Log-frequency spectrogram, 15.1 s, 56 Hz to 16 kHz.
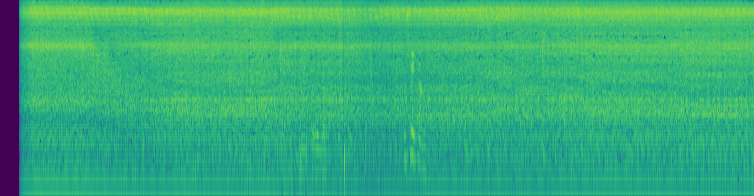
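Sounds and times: car engine idling: 0:00.4 - 0:15.0.

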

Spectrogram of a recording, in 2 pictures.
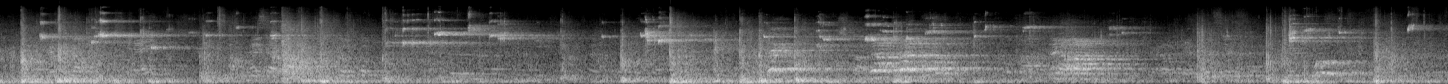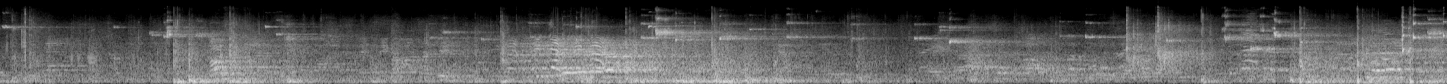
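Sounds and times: sneaker squeaks: 0:00.0 - 0:28.9
players shouting: 0:07.6 - 0:11.3, 0:18.9 - 0:22.6.

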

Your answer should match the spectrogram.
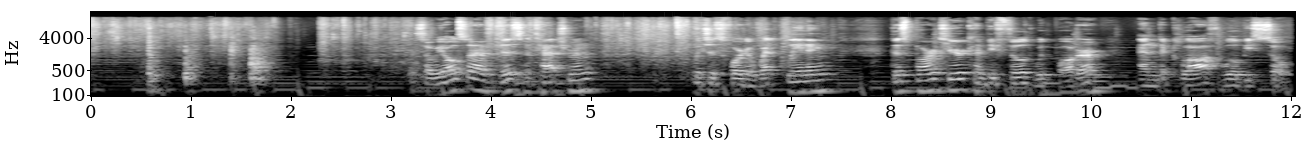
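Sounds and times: plastic bags crinkling: 0:00.0 - 0:07.5.

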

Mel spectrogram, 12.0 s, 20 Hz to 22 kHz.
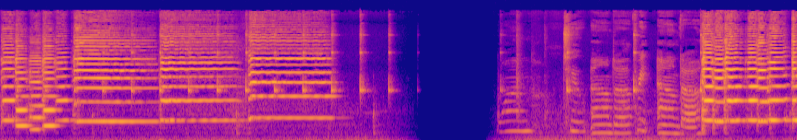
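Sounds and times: solo viola playing: 0:00.0 - 0:05.1, 0:10.5 - 0:11.9.

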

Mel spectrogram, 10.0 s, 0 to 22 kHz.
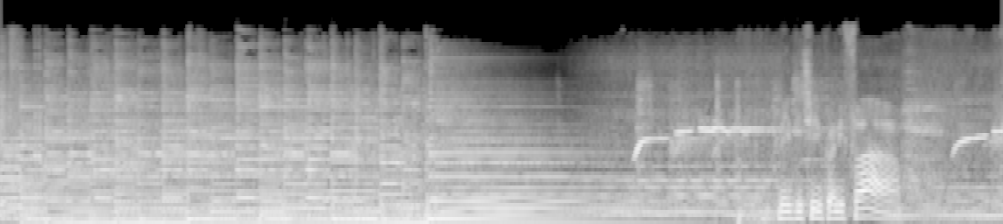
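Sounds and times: acoustic guitar chord ringing: 0:00.0 - 0:09.3
whistled note: 0:06.3 - 0:07.8, 0:09.5 - 0:10.0.

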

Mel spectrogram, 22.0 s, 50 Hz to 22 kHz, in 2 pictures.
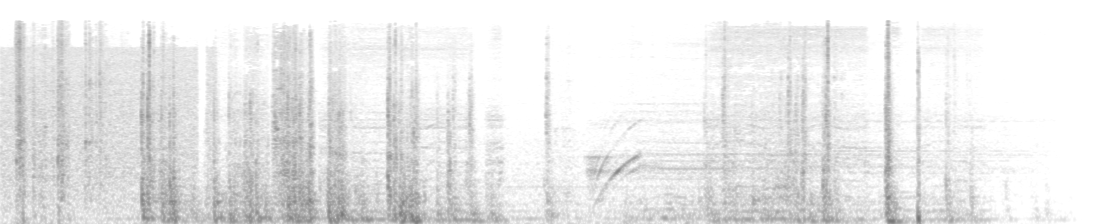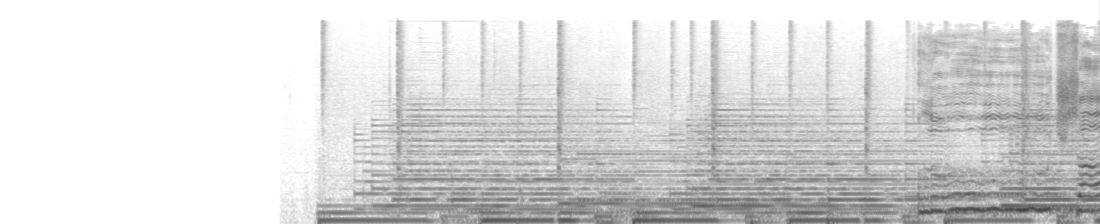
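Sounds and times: tape mechanism clunks and clicks: 0:00.1 - 0:05.8, 0:07.0 - 0:09.9.

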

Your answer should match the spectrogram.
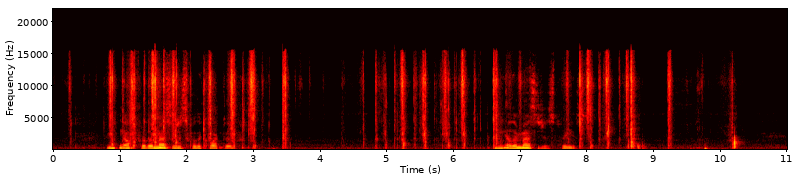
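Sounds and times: cards tapping: 0:00.8 - 0:03.0.

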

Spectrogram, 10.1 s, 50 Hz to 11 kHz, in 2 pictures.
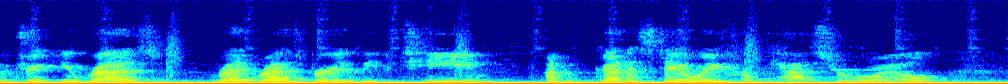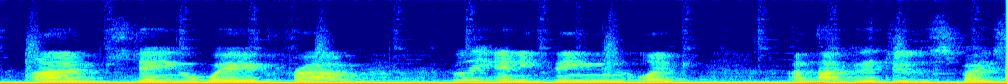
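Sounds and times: loud steady low hum: 0:00.0 - 0:10.0
woman talking: 0:00.0 - 0:10.0.

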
